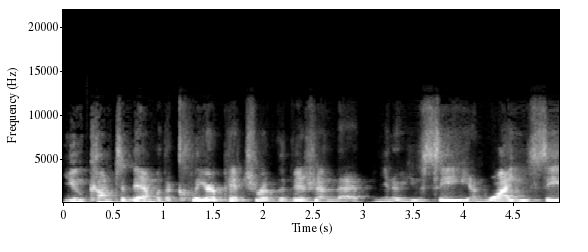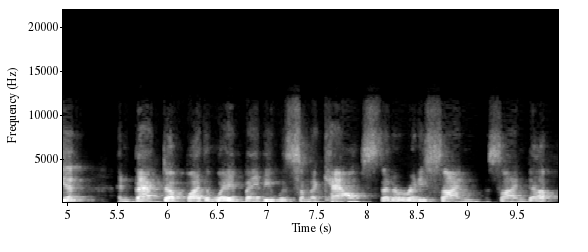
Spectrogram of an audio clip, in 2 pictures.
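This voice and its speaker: Amid noticeable background noise and audible room echo, a man with a high pitch and fairly even intonation speaks at a moderate pace with hardly any pauses. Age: 70s. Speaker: entrepreneur. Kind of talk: interview.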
